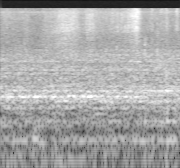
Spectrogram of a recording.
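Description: Steady low hiss of room noise, with a faint soft brushing near the end as a terry towel is wiped across freshly shaved skin.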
